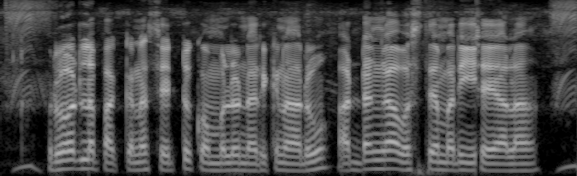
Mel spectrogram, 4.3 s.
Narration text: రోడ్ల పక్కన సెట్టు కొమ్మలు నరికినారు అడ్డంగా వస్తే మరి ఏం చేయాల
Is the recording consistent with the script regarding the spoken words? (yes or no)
no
